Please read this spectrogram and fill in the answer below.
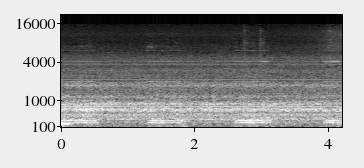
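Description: Faint whine of the pick-and-place head's stepper motor turning the nozzle in steps during nozzle calibration: short pitched bursts about half a second long, roughly every second and a bit, over a low steady hum.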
